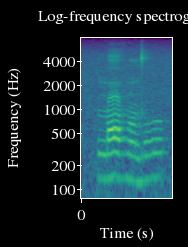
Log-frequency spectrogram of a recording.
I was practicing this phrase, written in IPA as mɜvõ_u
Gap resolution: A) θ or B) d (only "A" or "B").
B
